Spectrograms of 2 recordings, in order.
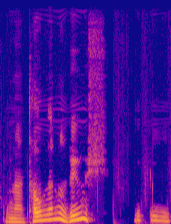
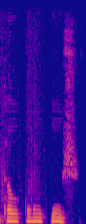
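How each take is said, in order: First: High and loud, delighted; excited. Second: Said in the usual way. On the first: Real, not acted. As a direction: cheer it out with joy. Delighted the chickens grew.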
